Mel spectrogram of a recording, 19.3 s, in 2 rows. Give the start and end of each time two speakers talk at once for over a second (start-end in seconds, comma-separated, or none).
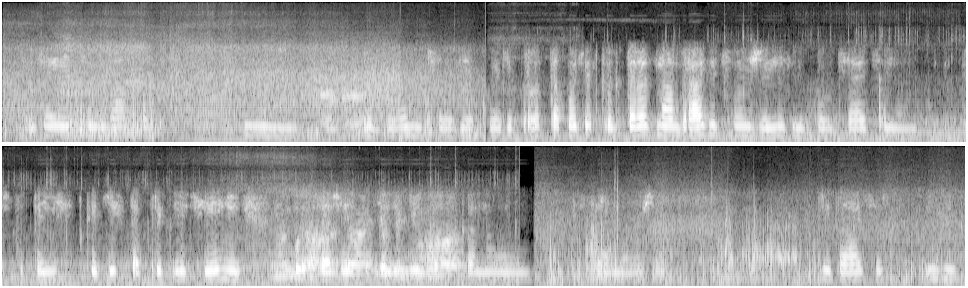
12.6-14.3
